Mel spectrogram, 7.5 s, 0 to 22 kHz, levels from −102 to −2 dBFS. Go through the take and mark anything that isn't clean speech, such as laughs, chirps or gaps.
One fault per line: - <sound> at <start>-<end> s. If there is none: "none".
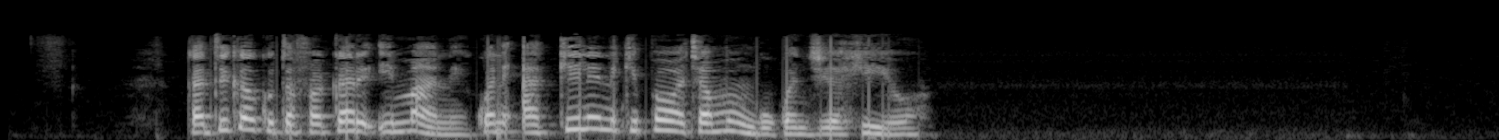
none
